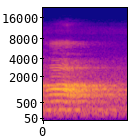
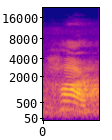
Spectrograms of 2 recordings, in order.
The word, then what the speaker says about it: heart: बहुत इजी है आंसर इसका, आंसर होगा द हार्ट, HEART, हार्ट। ठीक है, हार्ट उच्चारण इसका होता है हार्ट, हर्ट नहीं बोला जाता, हार्ट बोला जाता है, हार्ट। Right pronunciation is हार्ट।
